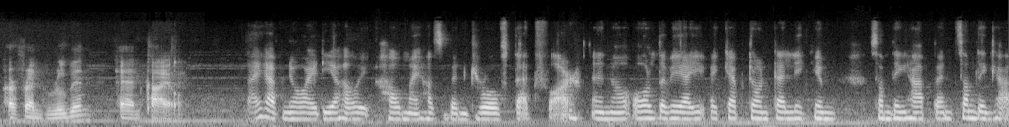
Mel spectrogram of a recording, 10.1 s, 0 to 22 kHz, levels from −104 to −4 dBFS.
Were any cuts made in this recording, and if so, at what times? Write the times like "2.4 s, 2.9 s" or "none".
2.5 s, 5.9 s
